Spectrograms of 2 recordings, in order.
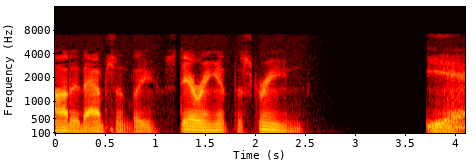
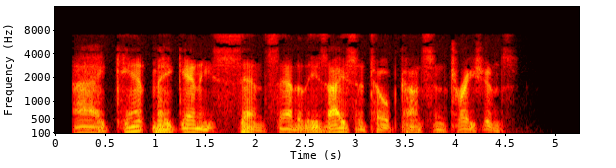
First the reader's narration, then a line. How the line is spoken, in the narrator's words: he growled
